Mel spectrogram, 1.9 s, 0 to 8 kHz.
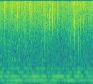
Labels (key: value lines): label: biophony, midshipman
recorder: SoundTrap 500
